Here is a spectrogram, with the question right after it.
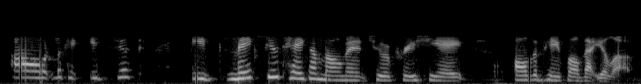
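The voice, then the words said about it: Canadian accent. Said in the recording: “She is in Canada, as you can tell by the accent.”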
